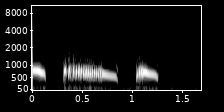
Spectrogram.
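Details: Spotted dove phrase: the tail of a falling note, then a drawn-out purring coo sinking in pitch, and a short closing coo that dips downward; clean, quiet background.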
